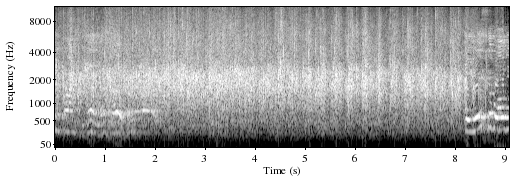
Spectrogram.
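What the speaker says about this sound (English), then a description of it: "let's acknowledge them with a round of applause" Audience applause at a high school Educator of the Year ceremony honoring past recipients, a loud, steady wash of clapping filling the hall for about nine seconds, with a voice speaking over it at the start and again at the end.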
